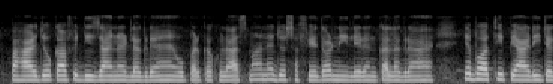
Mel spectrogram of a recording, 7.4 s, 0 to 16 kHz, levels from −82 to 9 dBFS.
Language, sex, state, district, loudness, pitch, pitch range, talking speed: Hindi, female, Bihar, Araria, -22 LUFS, 195 Hz, 190-210 Hz, 220 wpm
